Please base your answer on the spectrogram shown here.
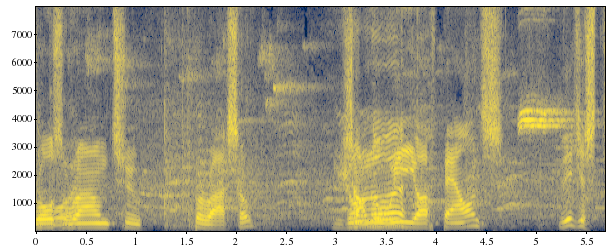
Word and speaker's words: Jean-Louis: What if she wasn't French and it's Jean Lewis? It's not. Oh, you I've heard it pronounced in other places. Oh, okay. Yeah, it's Jean-Louis.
